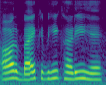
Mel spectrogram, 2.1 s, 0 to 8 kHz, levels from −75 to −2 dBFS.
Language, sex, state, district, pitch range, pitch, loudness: Hindi, female, Jharkhand, Ranchi, 215-240 Hz, 230 Hz, -15 LUFS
